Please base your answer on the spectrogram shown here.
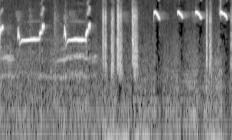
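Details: White-rumped shama singing: long level whistles with rising ends, then bursts of harsh broadband notes and a series of short high whistled slurs repeated about every third of a second.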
